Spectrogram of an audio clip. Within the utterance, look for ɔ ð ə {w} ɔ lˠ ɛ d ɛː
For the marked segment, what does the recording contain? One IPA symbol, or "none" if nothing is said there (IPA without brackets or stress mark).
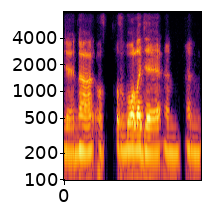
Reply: w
